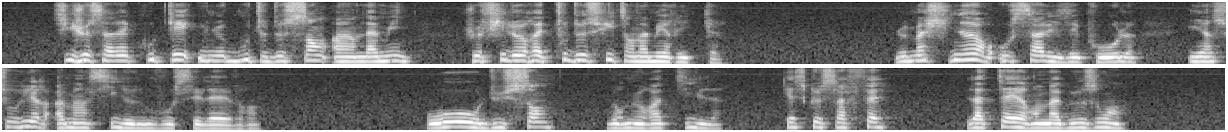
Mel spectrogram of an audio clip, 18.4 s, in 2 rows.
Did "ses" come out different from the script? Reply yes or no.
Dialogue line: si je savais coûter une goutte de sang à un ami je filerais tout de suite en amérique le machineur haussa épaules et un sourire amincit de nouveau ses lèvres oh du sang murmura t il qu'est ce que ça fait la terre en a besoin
no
